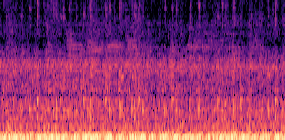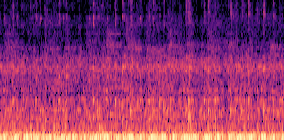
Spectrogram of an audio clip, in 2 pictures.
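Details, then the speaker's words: Truck just converted to fuel injection with freshly cleaned and refitted injectors, on its first start: fired right up and settled into a steady, even low idle with no misses, knocks or stumbles, like it had just been shut off. "the truck fired right up and sat there in idle like it had just been shut off a few minutes ago"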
